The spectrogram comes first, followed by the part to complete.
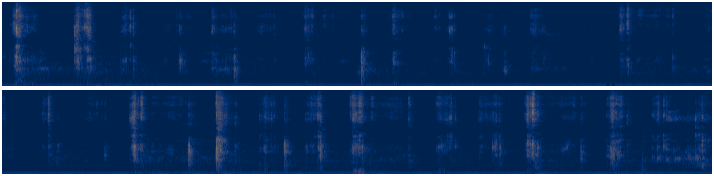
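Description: A tarot deck being shuffled by hand: faint, irregular papery clicks and slides of cards, a little busier in the second half.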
